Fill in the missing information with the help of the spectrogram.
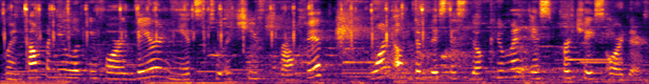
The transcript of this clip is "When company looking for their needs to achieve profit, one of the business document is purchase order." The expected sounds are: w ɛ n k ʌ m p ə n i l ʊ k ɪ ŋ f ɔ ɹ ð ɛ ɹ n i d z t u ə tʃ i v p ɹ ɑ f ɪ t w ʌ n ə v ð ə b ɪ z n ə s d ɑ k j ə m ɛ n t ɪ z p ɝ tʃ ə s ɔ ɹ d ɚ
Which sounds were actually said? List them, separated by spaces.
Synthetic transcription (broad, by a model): w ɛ n k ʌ m p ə n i l ʊ k ɪ ŋ f ɔ ɹ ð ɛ ɹ n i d s t u ə tʃ i v p ɹ ɑ f ɪ t w ʌ n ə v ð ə b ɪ s n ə s d ɑ k j ə m ɛ n t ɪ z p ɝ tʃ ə s ɔ ɹ d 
